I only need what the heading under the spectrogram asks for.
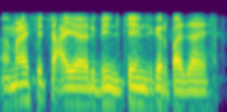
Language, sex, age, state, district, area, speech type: Goan Konkani, male, 18-30, Goa, Quepem, rural, conversation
